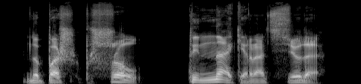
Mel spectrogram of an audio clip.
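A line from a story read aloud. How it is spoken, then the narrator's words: Hissed. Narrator (Russian): зашипел Доритрет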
